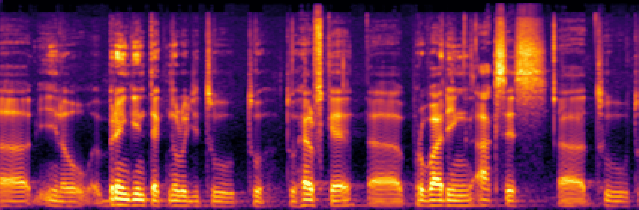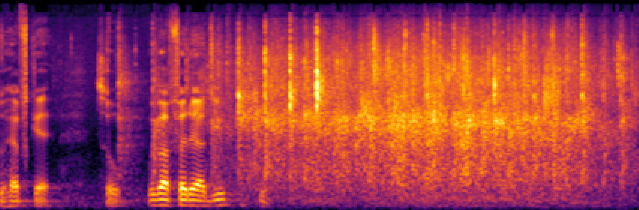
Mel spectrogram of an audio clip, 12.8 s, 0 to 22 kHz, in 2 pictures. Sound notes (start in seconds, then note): 7.8 applause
